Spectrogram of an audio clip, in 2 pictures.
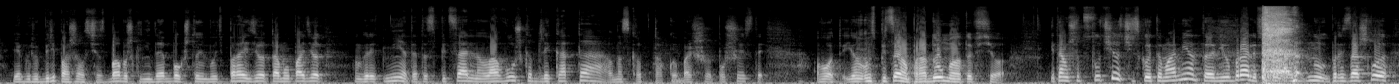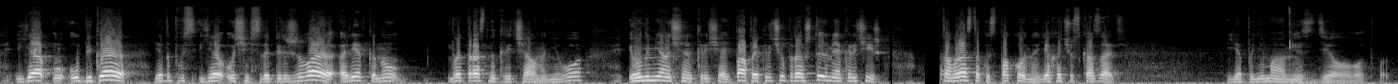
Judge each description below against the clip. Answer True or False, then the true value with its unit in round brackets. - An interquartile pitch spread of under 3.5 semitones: False (4.7 semitones)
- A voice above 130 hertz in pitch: True (140 Hz)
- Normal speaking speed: False (195 wpm)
